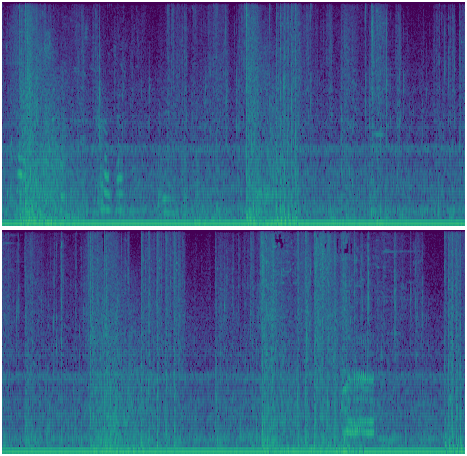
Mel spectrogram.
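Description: Video game building pieces snap into place in quick bursts of clatter.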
